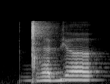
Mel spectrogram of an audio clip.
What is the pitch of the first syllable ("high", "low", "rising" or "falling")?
low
